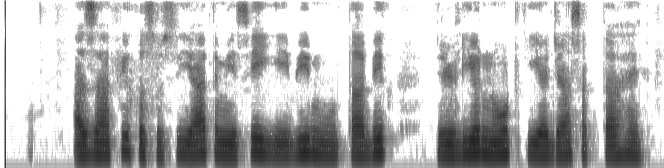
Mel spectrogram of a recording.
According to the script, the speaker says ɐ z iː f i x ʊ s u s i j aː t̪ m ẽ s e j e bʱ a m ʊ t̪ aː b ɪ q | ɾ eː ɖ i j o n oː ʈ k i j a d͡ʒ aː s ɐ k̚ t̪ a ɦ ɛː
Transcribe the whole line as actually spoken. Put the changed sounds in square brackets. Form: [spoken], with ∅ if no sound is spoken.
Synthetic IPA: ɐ z [aː] f i x ʊ s [uː] s i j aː t̪ m ẽ s e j e bʱ [i] m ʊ t̪ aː b ɪ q | ɾ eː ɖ i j o n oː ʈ k i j a d͡ʒ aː s ɐ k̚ t̪ a ɦ ɛː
